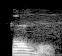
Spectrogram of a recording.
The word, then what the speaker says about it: tomo: Tomo. Notice that to is a little bit louder than mo.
